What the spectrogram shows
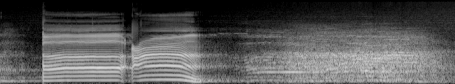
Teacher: A jangan dari hidung. Kalau dari hidung jadi nga. · Ya, itu kekeliruannya karena keluarnya dari hidung ya. A itu keluar dari tengah tenggorokan. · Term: ain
